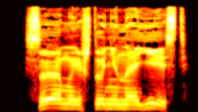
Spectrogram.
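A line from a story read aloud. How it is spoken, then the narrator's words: Laughing man. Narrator (Russian): хохотнул мужчина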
